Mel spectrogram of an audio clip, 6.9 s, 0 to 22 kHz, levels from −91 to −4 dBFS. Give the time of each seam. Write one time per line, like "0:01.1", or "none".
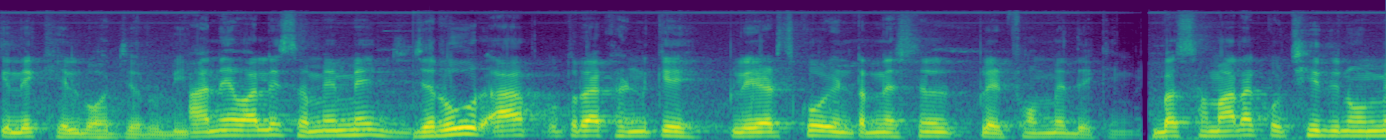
0:00.9
0:02.0
0:05.5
